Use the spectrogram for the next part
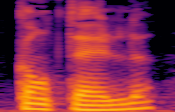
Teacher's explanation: when you will have this d, you will phonetically pronounce it like t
